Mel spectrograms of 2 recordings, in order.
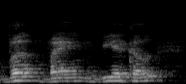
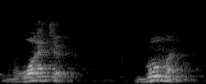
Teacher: when we articulate this sound vain, vehicle, our lips are flat. But when we produce this wo, our lips are round. We have to round our lips.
